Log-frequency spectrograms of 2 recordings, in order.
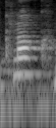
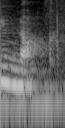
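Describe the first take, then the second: First: Wrong knock, k-nock; k sounded. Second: Said in the usual way. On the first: Shown as a demonstration. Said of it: "We don't say knock". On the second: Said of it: "we say knock".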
